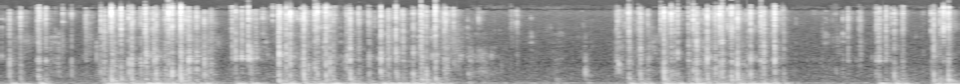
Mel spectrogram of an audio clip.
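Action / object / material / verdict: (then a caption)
tap / keyboard with plastic keys on an aluminium base / plastic / none. Fingertips of both hands type on a compact white keyboard with plastic keys on an aluminium base, resting on a fuzzy mat. Rapid, uneven bursts of bright, clicky key taps come in flurries, broken by short, quieter pauses, over a steady low hum.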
